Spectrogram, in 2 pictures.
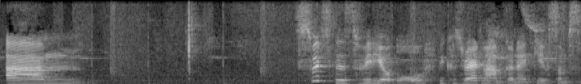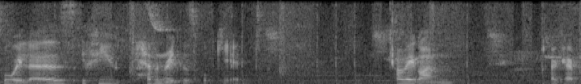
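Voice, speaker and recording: Expressive young woman chatting casually. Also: medium pitch, slow, pauses often, soft background music. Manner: expressive, gushing, informal slangy delivery with dramatic emphasis. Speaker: book review vlogger. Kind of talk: casual chatty book review to camera.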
